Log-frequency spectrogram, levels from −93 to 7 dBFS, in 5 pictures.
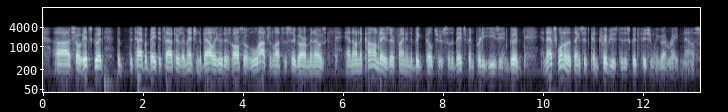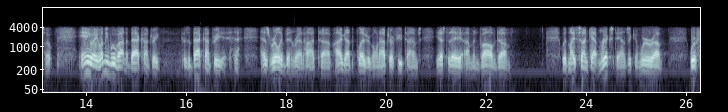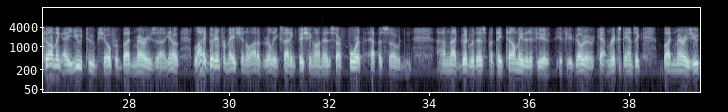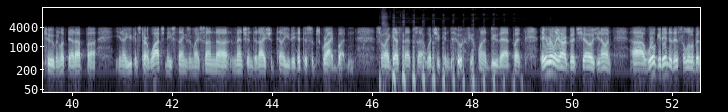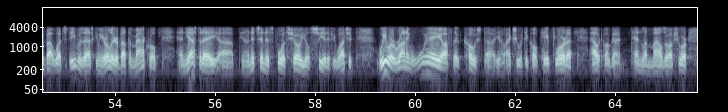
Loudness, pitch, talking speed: -18 LUFS, 120 Hz, 245 wpm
